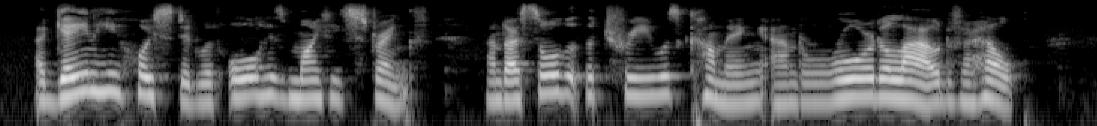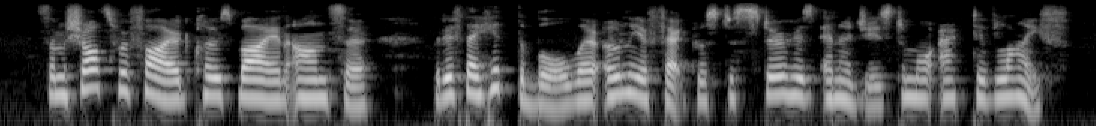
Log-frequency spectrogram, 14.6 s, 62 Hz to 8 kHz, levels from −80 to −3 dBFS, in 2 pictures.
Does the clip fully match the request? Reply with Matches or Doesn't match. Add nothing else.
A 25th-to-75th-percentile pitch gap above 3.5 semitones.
Doesn't match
